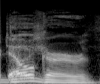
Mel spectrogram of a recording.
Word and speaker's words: DOGE: So this story broke, and this is the DOGE department, D-O-G-E. I'm assuming that's how you pronounce it, right? – Do we say DOGE or DOGE? – It's DOGE.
